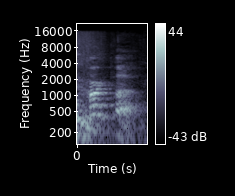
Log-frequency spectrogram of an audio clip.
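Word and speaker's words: CRTPO: We have CARTPO.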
